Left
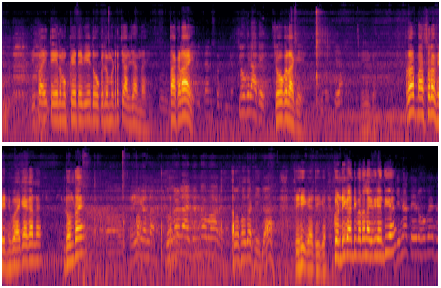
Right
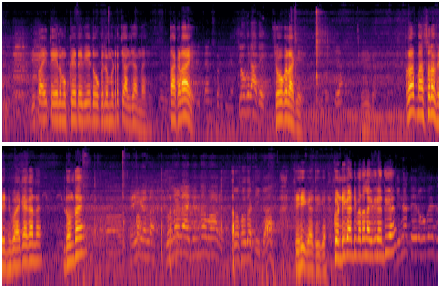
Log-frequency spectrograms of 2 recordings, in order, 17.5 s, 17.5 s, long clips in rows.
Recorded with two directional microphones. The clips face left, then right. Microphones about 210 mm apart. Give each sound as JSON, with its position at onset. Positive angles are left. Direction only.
{"t": 0.5, "sound": "speech", "side_deg": 5}
{"t": 8.0, "sound": "speech", "side_deg": 10}
{"t": 10.9, "sound": "music", "side_deg": 0}
{"t": 12.0, "sound": "speech", "side_deg": 0}
{"t": 13.5, "sound": "a man's voice", "side_deg": 30}
{"t": 14.6, "sound": "speech", "side_deg": 0}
